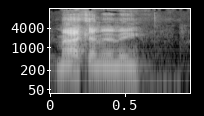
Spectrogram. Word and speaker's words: McEnany: It's McEnany. I want to say McEnany, but okay, McEnany.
